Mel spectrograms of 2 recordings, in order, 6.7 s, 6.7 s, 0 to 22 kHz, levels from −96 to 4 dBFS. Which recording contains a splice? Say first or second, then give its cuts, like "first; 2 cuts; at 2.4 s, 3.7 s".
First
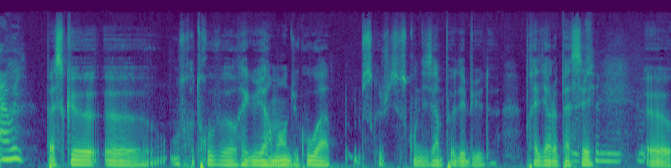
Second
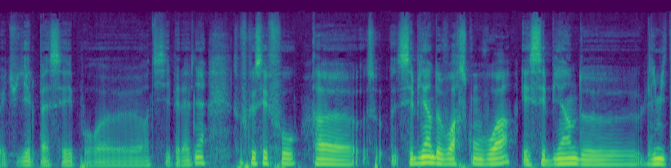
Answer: second; 2 cuts; at 3.1 s, 5.2 s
